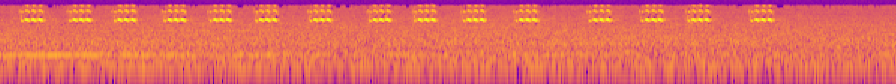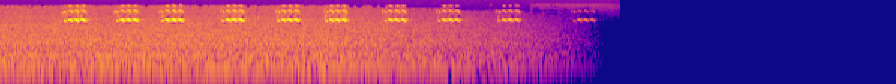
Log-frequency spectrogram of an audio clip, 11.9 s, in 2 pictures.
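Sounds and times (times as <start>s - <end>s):
cricket chirping in a city setting: 0.1s - 5.2s, 6.4s - 10.0s.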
